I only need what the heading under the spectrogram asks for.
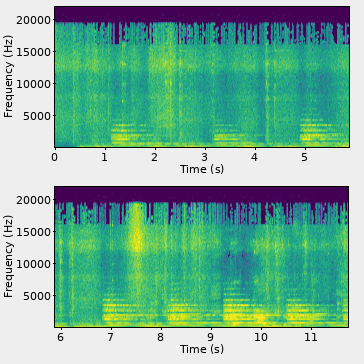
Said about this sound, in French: Voilà, j'ai tiré un peu fort. Donc, nous avons... Voilà. Voilà. Eh bien, je suis très contente parce que j'aurai pour la première fois de ma vie sonné la cloche.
